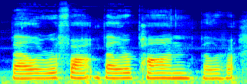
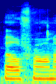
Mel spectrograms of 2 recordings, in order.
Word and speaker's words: Bellerophon: So there was this Greek hero, Bellerophon, I think is how you say it. Bellerophon. It's a PH in some.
